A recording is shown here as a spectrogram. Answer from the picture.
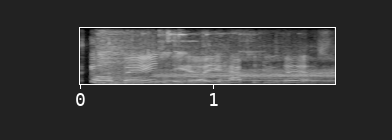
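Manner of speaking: high, swooping, loud coaxing voice; hammed-up high-pitched sweet talk to a henchman; Uma impression. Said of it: "was that your Uma impression".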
